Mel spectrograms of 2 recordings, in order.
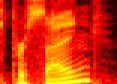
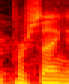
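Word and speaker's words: Purosangue: I believe it's Persang. Yeah, I believe it is as well, but I'm not gonna embarrass myself. Ferrari Persang attack.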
